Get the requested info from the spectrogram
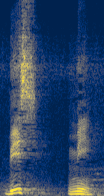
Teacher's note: Nah, kalau dia rakhawah kaidahnya adalah saat kita mensukunkan atau mentasydidkan huruf rakhawah jangan sampai putus suaranya. Jadi saat kita menyebut sin, saat kita menyebut sin suaranya tidak terputus sampai mim ya.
